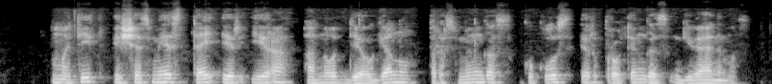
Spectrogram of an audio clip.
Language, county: Lithuanian, Marijampolė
